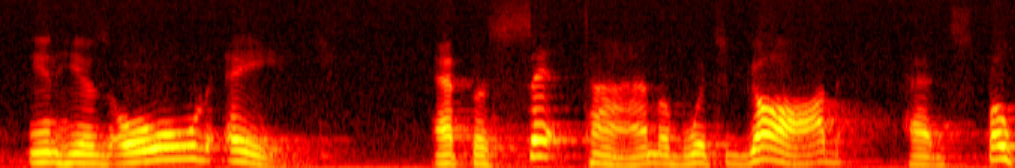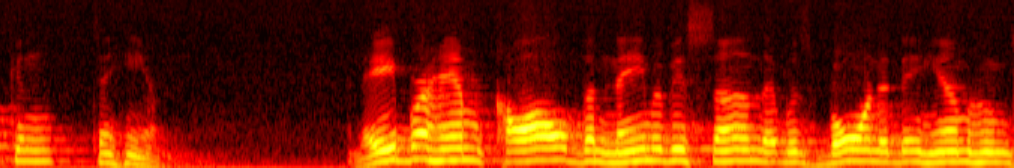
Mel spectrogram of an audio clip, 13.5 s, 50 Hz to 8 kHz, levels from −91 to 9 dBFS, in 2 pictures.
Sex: male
